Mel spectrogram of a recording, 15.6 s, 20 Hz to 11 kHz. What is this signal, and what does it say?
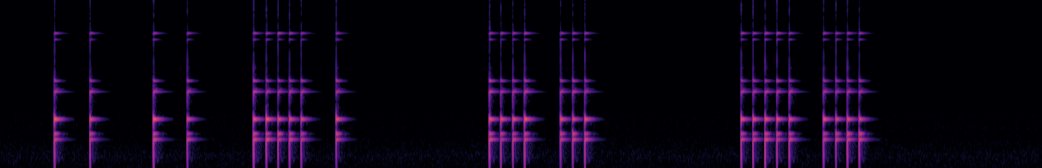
Tap code, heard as taps on a metal pipe, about 6 knocks a second. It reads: AAV S Y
